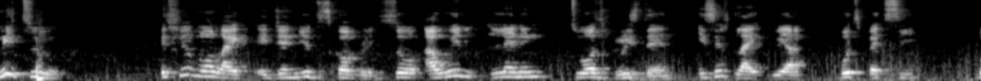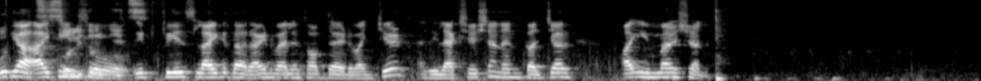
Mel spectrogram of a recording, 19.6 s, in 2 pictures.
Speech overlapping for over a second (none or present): present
